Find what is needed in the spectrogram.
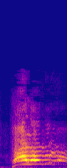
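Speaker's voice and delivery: very high, loud burst; loud high mock-startled hallelujah; startled hallelujah shout. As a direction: yelp it out in shock. Startled, throws iPad.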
